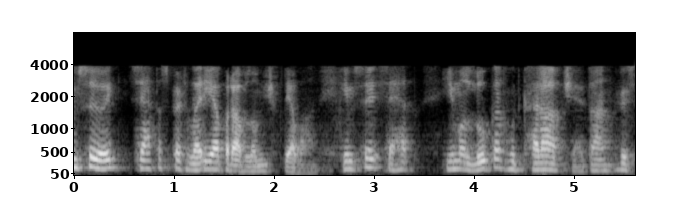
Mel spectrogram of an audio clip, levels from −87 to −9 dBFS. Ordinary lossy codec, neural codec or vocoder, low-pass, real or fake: AAC, 16 kbps; codec, 16 kHz, about 1 kbps, DyCAST, with the encoder's durations; 7.2 kHz; fake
